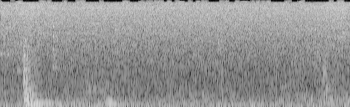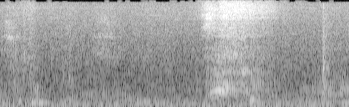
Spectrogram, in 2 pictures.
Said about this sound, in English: Can hear Daddy snoring, can't we? Could you hear Daddy snoring then? So he's having a lie down, isn't he?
